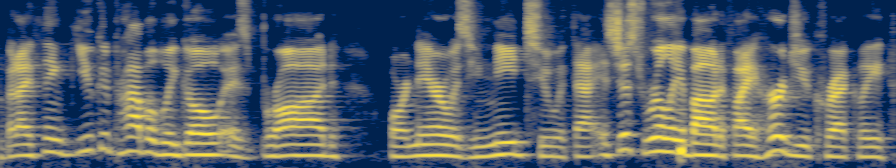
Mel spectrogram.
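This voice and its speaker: A man's voice: fairly high pitch, fairly bright tone. A talkative man hosting a conversational interview, thinking aloud, recapping and asking curious questions. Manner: talkative, inquisitive, recaps and checks back. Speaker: show host and interviewer.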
